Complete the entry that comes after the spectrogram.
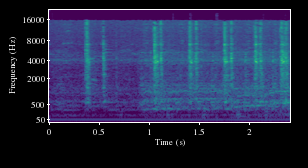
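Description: Brother Project Runway sewing machine running at medium speed with the presser foot down, a steady fast mechanical whirr and clatter with rhythmic ticking bursts, close and continuous.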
